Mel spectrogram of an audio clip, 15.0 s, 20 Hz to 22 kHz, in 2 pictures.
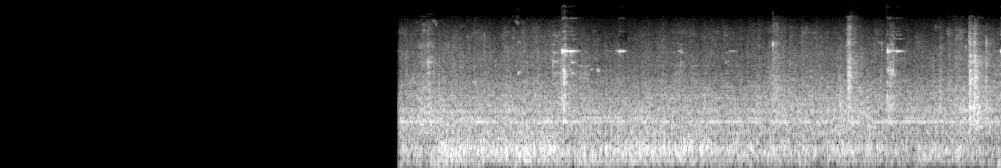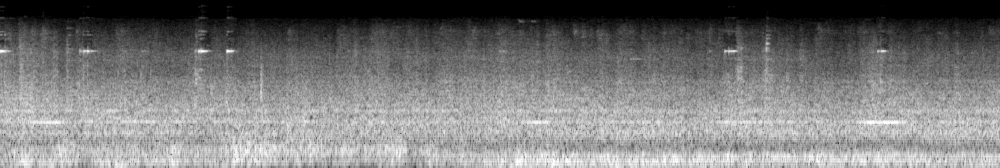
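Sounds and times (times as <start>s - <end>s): tractor engine droning: 3.0s - 15.0s
sharp metallic clicks and knocks: 3.1s - 9.6s, 12.9s - 14.3s.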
